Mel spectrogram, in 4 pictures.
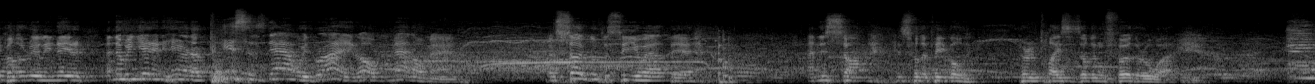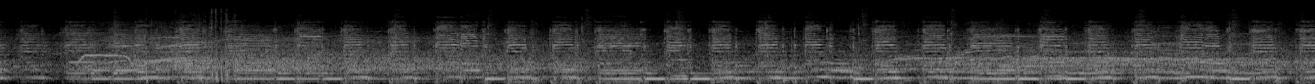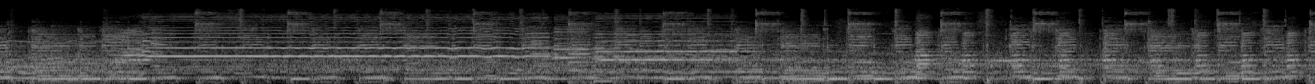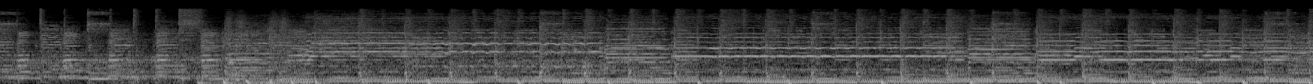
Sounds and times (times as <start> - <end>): Speech: 0.0 - 4.6, 5.5 - 7.2, 8.1 - 12.1
Music: 12.8 - 52.5.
